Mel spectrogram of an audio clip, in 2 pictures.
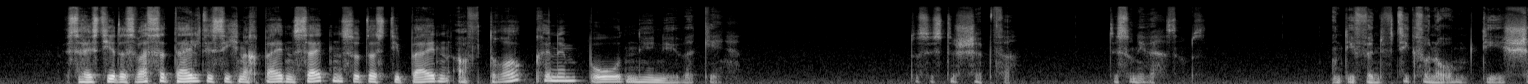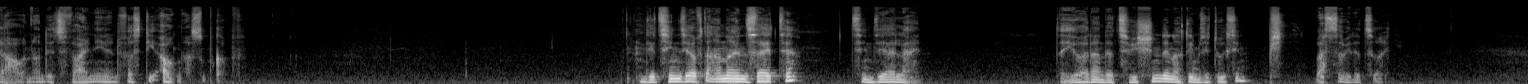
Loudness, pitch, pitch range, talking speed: -17 LUFS, 120 Hz, 105-135 Hz, 120 wpm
